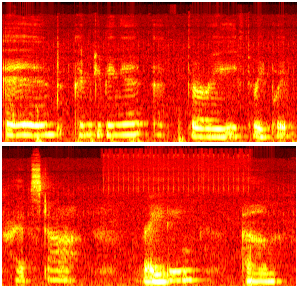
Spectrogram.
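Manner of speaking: speaking in a whisper. Late-night update, speaker whispering since everyone is in bed: whispering. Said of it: "I'm just whispering because everyone's in bed".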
